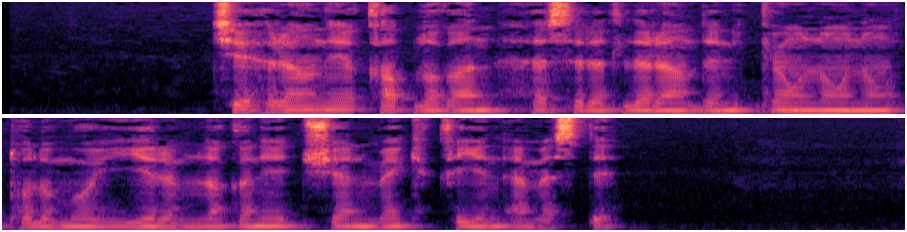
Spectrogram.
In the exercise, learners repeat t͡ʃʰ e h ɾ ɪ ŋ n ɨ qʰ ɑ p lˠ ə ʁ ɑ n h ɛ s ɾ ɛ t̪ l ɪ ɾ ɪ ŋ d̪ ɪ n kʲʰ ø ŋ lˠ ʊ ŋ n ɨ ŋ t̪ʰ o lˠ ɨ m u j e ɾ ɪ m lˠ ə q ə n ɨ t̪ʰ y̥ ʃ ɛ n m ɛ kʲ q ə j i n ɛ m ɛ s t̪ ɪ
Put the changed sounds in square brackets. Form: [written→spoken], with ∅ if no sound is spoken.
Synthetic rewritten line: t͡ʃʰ e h ɾ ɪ ŋ n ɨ qʰ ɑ p lˠ ə ʁ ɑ n h ɛ s ɾ ɛ t̪ l ɪ ɾ ɪ ŋ d̪ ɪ n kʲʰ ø ŋ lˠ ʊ ŋ n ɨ ŋ t̪ʰ o lˠ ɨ m u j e ɾ ɪ m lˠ ə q ə n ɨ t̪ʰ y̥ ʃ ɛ n m ɛ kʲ [q→qʰ] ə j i n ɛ m ɛ s t̪ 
